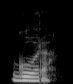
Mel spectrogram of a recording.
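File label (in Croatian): "gora", hrvatski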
